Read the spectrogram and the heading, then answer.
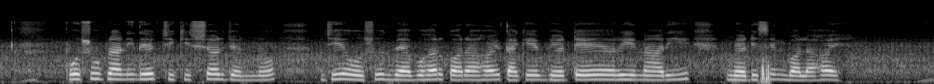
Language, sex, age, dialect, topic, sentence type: Bengali, female, 18-24, Standard Colloquial, agriculture, statement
